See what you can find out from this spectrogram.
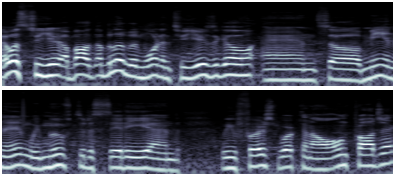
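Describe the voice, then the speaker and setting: Speaking fairly quickly, a man with a German accent uses a fairly high pitch and ordinary pitch variation. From Germany, Munich. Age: 20s. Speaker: podcast guest, sales worker at a tech company. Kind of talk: casual interview.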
